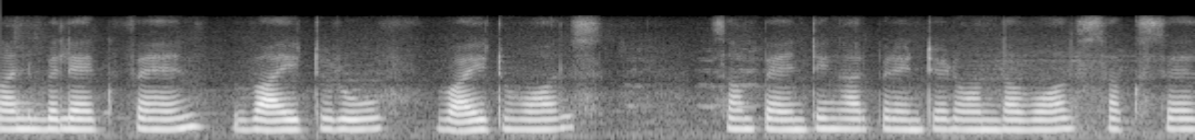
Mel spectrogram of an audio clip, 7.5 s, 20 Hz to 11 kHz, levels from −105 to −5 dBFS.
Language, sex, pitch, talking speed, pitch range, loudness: English, female, 200 Hz, 130 wpm, 195-205 Hz, -18 LUFS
